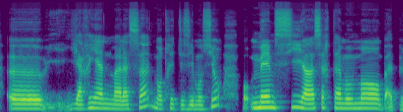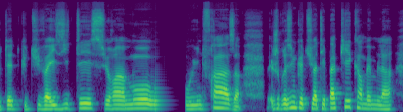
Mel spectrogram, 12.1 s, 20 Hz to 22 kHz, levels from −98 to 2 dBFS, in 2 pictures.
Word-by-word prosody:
Heu, 160 -1 +5
il 105 +4 -15
y 160 - -2
a 150 - +3
rien 175 +2 +1
de 165 -1 -4
mal 150 -1 +2
à 145 - +2
ça, 205 - -3
de 225 - -8
montrer 155 -1 -6
tes 145 -2 -7
émotions. 145 - -4 0.3
Bon, - - -5
même 195 +2 +6
si 195 +1 -2
à 165 -1 +7
un - - +4
certain 180 0 -1
moment, 170 0 +2
bah, 115 - -2
peut-être 140 +4 -5
que 135 - -12
tu 135 +2 -12
vas 140 0 +4
hésiter 155 +4 -1
sur 150 -3 -5
un 150 -1 +2
mot 150 -2 0 0.2
ou 140 0 -4
une 145 +1 -4
phrase, 165 - +1 0.5
je 165 - -6
présume 160 +5 +1
que 180 - 0
tu 165 0 -3
as 155 - +5
tes 155 0 -4
papiers 175 +6 0
quand 185 -6 -4
même 150 -1 -5
là. 135 0 -2
160 Hz, 210 wpm, -21 LUFS, 145-175 Hz, 0.5 s, à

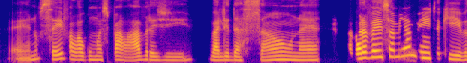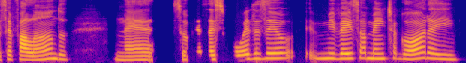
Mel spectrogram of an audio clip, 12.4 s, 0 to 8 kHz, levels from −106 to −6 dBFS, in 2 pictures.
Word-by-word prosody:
eh 80 +1 -9
não 200 +4 -9
sei 200 0 0
falar 190 -6 -3
algumas 170 0 -5
palavras 165 +1 -2
de 155 +1 -11 0.2
validação, 165 +1 -1
né. 165 0 -4 0.4
Agora 230 +8 +8
veio 295 +2 +5
isso 320 - +2
a - - +1
minha 345 +4 +2 0.2
mente, 250 -2 +1
aqui, 200 -5 -2
você 175 +3 -1
falando, 185 +3 +3 0.6
né, 170 -1 -2 0.3
sobre 185 -1 -7
essas 195 +1 +1
coisas, 215 +4 -1
eu 240 0 0 0.2
me 235 0 -2
veio 230 +1 +4
isso 240 +1 -4
a - - -1
mente 230 -1 0
agora 230 +2 +2
e 200 -2 -4
190 Hz, 145 wpm, -24 LUFS, 170-230 Hz, 0.6 s, Agora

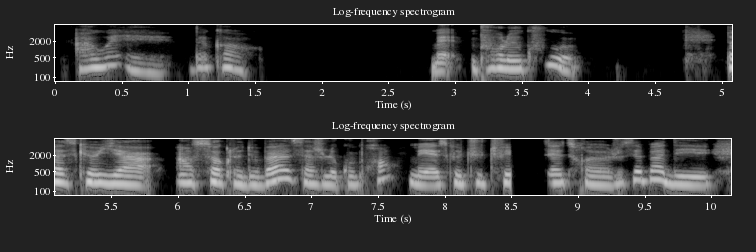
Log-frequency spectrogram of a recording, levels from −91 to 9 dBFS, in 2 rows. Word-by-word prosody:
Ah 205 +2 -2
ouais. 175 - -4
D'accord. 225 -2 -6 1.3
Mais, - - -3
pour 215 +3 0
le 200 0 +2
coup, 250 +6 -4
heu - - -6 1.1
Parce 210 -4 +5
qu'il 215 -2 +5
y 190 -1 +5
a 175 -2 +2
un 205 0 +2
socle 195 -2 +3
de 170 0 -1
base, 255 - +4
ça, 205 -6 0
je 180 -1 -2
le 165 - 0
comprends. 255 - -6
Mais 180 -4 +1
est-ce 165 0 +3
que 195 - 0
tu 185 +1 -2
te - - -4
fais 205 - +2 0.3
peut-être, 205 0 -1
heu, 170 -2 -1
je 190 - -4
sais 260 +5 +1
pas 265 0 +2
des 170 -4 +1
200 Hz, 190 wpm, -23 LUFS, 175-220 Hz, 1.3 s, Parce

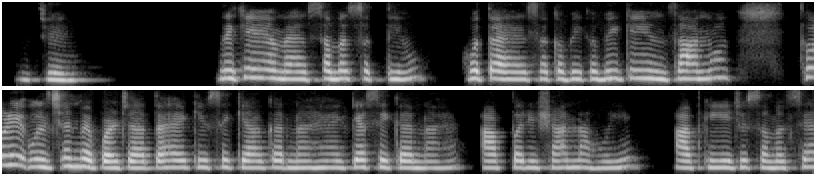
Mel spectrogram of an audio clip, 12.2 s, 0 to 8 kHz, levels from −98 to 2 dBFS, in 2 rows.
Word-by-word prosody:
उ, - - -6
जी। 240 -1 +3 1.2
देखिए, 290 +3 +1
ये 295 - 0
मैं 260 -1 +3
समझ 270 +3 +2
सकती 255 -2 -3
हूँ। 280 +4 -4 0.3
होता 280 0 +3
है 255 -1 +2
ऐसा 255 +1 -3
कभी-कभी 260 +1 +1
कि 295 - -6
इंसान 270 0 +2
ना 310 +4 -4 0.6
थोड़े 335 0 +1
उलझन 270 +1 +1
में 270 -2 +6
पड़ 235 0 +6
जाता 230 0 +2
है 245 0 +1
कि 250 +1 -4
इसे 250 +1 -1
क्या 245 -1 +1
करना 235 -1 +2
है, 240 0 0
कैसे 255 +1 +2
करना 235 -1 +1
है। 235 +2 -7 0.2
आप 235 0 -2
परेशान 240 0 -1
ना 250 - -2
होइए, 235 +3 -3 0.4
आपकी 235 +1 -1
ये 240 - +2
जो 250 +2 -2
समस्या 240 +1 -2
250 Hz, 180 wpm, -23 LUFS, 235-265 Hz, 1.2 s, में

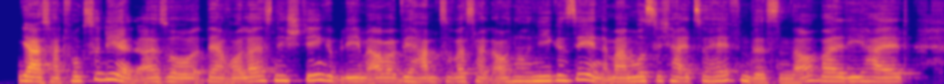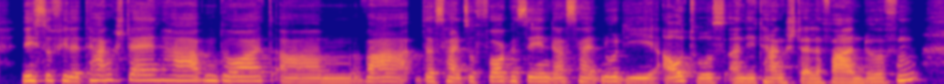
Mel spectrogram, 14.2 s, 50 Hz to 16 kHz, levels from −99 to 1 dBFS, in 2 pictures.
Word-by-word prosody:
Ja, 190 -3 +8
es 180 - 0
hat 165 -1 -4
funktioniert. 240 +6 0
Also, 170 0 -2
der 170 -2 -3
Roller 170 +3 -1
ist 205 - -2
nicht 215 -1 0
stehengeblieben, 205 -6 -1
aber 170 0 -2
wir 180 -2 -2
haben 170 0 -3
so 175 -1 -5
was 180 +1 -1
halt 170 -3 -6
auch 170 - -4
noch 185 +1 -2
nie 195 +1 +3
gesehen. 215 -3 +1
Man 170 0 0
muss 190 +1 +8
sich 195 0 -4
halt 175 -1 +4
zu 195 - +1
helfen 205 +1 -2
wissen, 155 -1 0
ne, 155 +7 -2
weil 185 -2 0
die 180 +1 -1
halt 175 0 -1 0.4
nicht 205 0 +7
so 220 - 0
viele 200 -4 -1
Tankstellen 225 0 -2
haben 215 0 +1
dort, 195 -1 0
ähm, 160 -1 -4
war 175 0 -1
das 180 0 +1
halt 180 -1 0
so 180 - -5
vorgesehen, 185 -1 +1
dass 170 +1 +4
halt 170 -1 -4
nur 185 0 -1
die 160 0 -2
Autos 165 -3 +1
an 165 - -3
die 160 - -2
Tankstelle 160 -2 -3
fahren 150 +1 +2
dürfen 165 - -2
180 Hz, 225 wpm, -26 LUFS, 165-200 Hz, 0.4 s, Ja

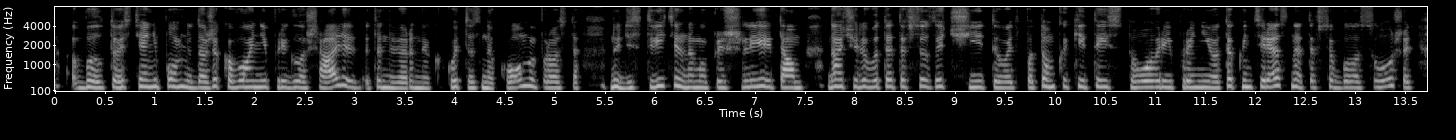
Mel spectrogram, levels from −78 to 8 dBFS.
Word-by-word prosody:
был. 205 +1 +1
То 215 +1 -1
есть 220 +3 -2
я 240 -1 +5
не 235 +1 +2
помню 235 -1 +1
даже, 205 +4 0
кого 225 -1 0
они 225 0 +2
приглашали. 210 +2 0
Это, 225 - -5
наверное, 195 -1 +1
какой-то 220 +1 -3
знакомый 200 +6 0
просто. 200 -1 -3 0.3
Ну, 235 - +6
действительно, 220 +4 +1
мы 210 -1 +1
пришли 220 +4 +1
и - - -2
там 210 -1 +3 0.2
начали 235 0 +1
вот 230 +1 -3
это 235 0 +2
всё 235 +2 -2
зачитывать, 215 -3 -1
потом 230 +3 +1
какие-то 235 0 -3
истории 220 -1 +1
про 220 +1 -1
неё, 210 -2 +1
так 240 0 -1
интересно 235 +3 +2
это 220 +1 -5
всё 230 +2 -6
было 205 0 -4
слушать. 220 +1 -4
220 Hz, 160 wpm, -24 LUFS, 205-235 Hz, 0.3 s, Ну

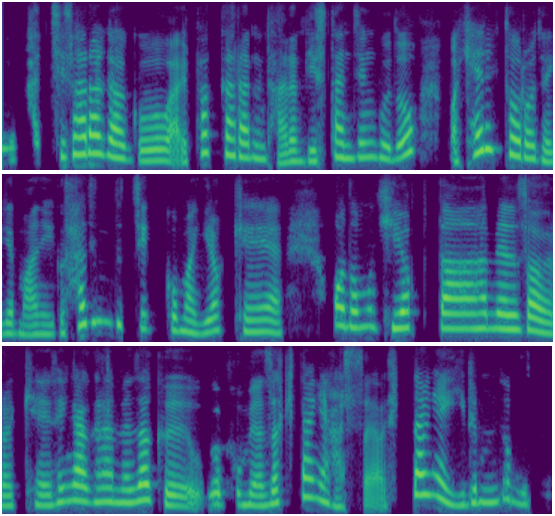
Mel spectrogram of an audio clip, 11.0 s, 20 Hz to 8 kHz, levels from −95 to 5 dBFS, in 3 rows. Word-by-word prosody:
같이 - - -9
살아가고 250 -11 +3
알파카라는 295 -8 0
다른 185 -4 -3
비슷한 190 +7 -1
친구도 255 +5 0 0.2
막 - - -4
캐릭터로 330 -9 +2
되게 185 -2 -3
많이 170 -1 -5
그 185 - -9
사진도 355 - -2
찍고 255 -2 -7
막 205 -4 -1
이렇게 215 -2 -2 0.3
'어 330 - +4
너무 295 0 0
귀엽다.' 280 0 +1 0.2
하면서 255 -4 +4
이렇게 180 +1 -3
생각을 245 +2 +2
하면서 245 +3 +4
그 185 -9 0
그걸 200 - -3
보면서 190 +1 0
식당에 280 +5 -1
갔어요. 160 -9 -7
식당의 370 -7 +2
이름도 235 +7 -3
무슨 205 -7 -9
240 Hz, 415 characters per minute, -23 LUFS, 200-280 Hz, 0.3 s, 어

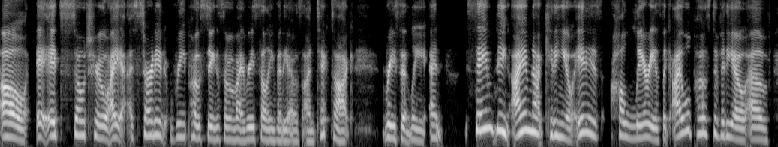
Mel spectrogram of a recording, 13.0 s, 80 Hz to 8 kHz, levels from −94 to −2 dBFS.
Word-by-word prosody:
Oh, 215 -6 +7 0.2
it - - +3 0.3
it's 280 - -12
so 250 -2 -3
true. 210 -7 -1
I 210 +2 +4
I - - -7
started 245 +4 +1
reposting 205 -2 -3
some 190 0 -5
of 180 - -6
my 180 -2 0
reselling 185 -1 -3
videos 165 -2 -6
on 165 -1 -6
TikTok 265 - -1 0.6
recently, 185 -6 -1
and 215 -1 -2 0.4
same 345 +1 +2
thing, 320 -5 +3
I - - +8
am 330 +1 +4
not 300 -3 +2
kidding 250 -2 -3
you, 190 -4 0
it 280 +4 +1
is 265 -6 -5 0.3
hilarious, 210 -4 +1
like 190 - -6
I - - +5
will 315 +3 -5
post 275 0 -6
a 275 - -5
video 220 -7 0
of 185 -2 -2
215 Hz, 160 wpm, -22 LUFS, 185-255 Hz, 0.6 s, I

